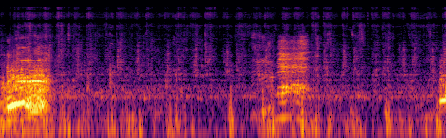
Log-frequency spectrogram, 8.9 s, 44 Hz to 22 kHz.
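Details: Girolando cow Malhada, aged 18, on a farm in Anápolis, Goiás, Brazil, March 2023: a short loud moo opens, a softer distant moo follows midway, and another begins at the end, with faint rustling between.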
